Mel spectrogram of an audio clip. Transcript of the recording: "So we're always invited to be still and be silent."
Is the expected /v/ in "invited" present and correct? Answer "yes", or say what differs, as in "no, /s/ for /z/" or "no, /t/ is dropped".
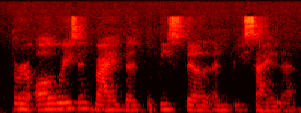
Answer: yes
